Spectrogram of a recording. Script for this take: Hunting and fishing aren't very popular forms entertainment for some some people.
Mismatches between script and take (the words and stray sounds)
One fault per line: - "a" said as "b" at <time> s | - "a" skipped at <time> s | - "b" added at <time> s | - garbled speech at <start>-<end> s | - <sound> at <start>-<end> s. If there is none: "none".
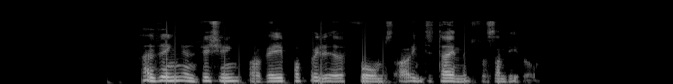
- "aren't" said as "are" at 2.5 s
- "of" added at 3.9 s
- "some" skipped at 5.1 s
